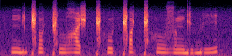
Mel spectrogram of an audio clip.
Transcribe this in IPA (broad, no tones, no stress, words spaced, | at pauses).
ŋɡiǁoǁṳ ʁæʃǁʰu ǁɒǁʰo̤ zoŋɡi̤ bi̤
